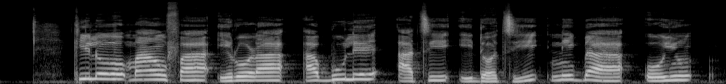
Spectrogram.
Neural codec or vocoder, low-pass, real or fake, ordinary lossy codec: vocoder, 48 kHz, 128 mel bands, Vocos; 19.8 kHz; fake; none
